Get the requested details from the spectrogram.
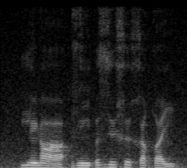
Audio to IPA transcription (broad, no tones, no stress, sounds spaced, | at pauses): j ẽ ɽ ɑ | z ĩ ʔ ɵ z y x ø x ɵ qʷ i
